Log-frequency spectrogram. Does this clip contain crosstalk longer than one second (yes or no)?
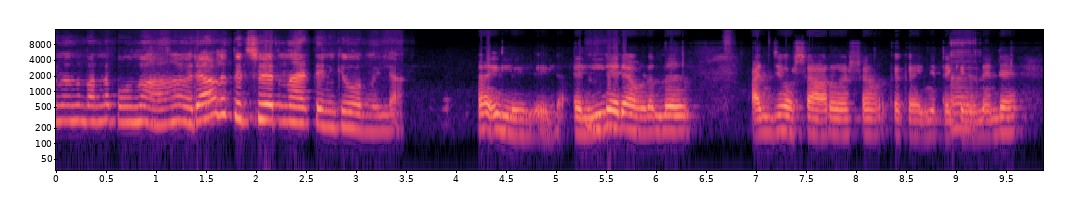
no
